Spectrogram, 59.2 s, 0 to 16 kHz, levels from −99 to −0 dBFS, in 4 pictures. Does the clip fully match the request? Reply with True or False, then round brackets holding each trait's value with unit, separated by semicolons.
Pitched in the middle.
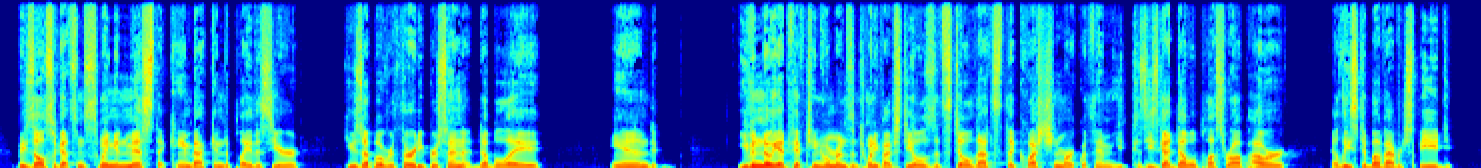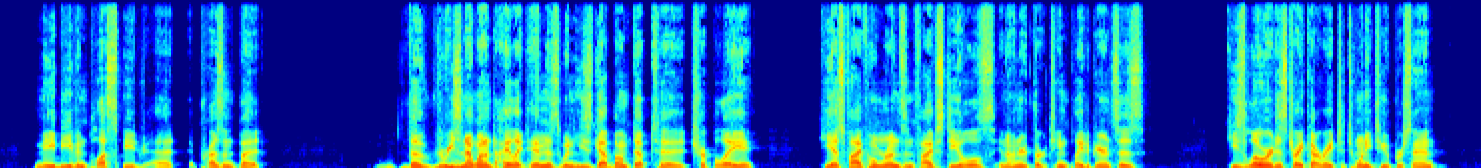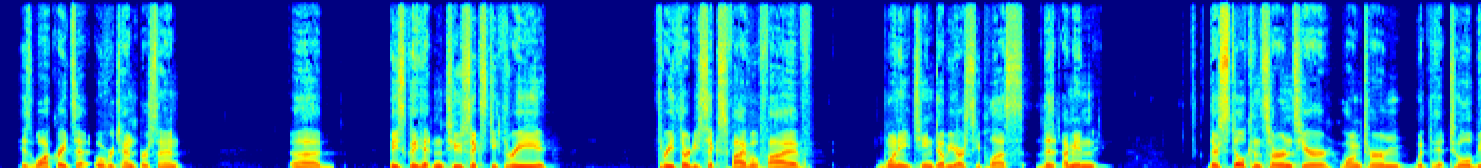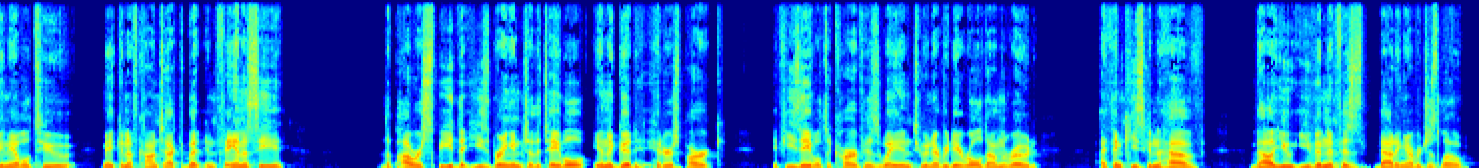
False (130 Hz)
